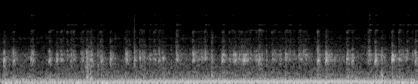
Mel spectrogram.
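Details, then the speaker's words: Camaro driven for first time since 1989 after brake work, low gear: lumpy, uneven engine beat wavering instead of steady; won't idle at all and stalled once, cause not identified. "Uh, it's pretty sketchy though cuz it doesn't like to idle like at all."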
